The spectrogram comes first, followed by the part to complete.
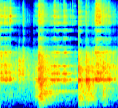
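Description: Pine nuts poured from a plastic tub into a frying pan, rattling against the pan for toasting. They come in several pours: a brief lull just before a second in, then two more sharp pours.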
